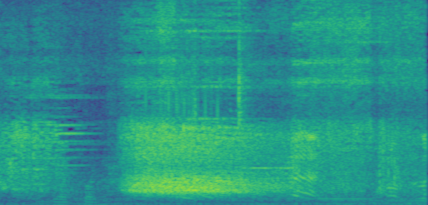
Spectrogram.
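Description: A magical projectile whooshes and bursts.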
